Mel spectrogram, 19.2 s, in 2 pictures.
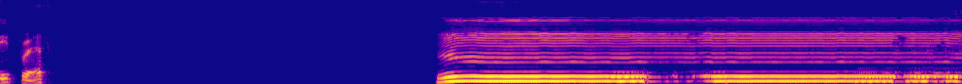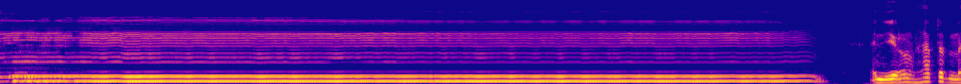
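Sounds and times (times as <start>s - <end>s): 
speech: 0.0s - 0.6s, 4.4s - 5.4s, 18.8s - 19.2s
group humming a low drone in breathing exercise: 4.4s - 17.8s.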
